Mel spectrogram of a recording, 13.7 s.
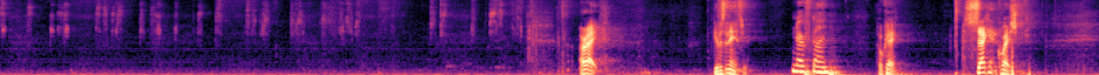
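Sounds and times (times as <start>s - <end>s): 
someone writing something down: 0.0s - 6.6s
speech: 7.2s - 7.7s, 8.9s - 11.3s, 12.2s - 12.9s.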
